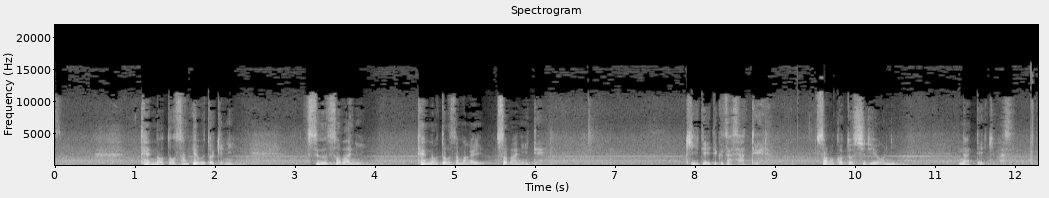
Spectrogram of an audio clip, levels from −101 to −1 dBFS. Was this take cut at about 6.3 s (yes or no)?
no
